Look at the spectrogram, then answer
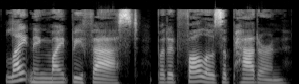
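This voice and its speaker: A woman's voice: lowish voice, moderate pace, fairly bright tone, smooth, no echo, clean studio sound, close to an everyday voice. A woman playing a cunning, fierce pirate quartermaster in an audio drama, confident and teasing. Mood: smug.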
